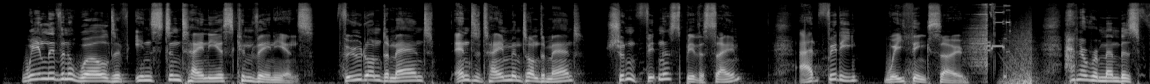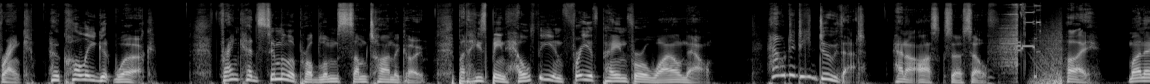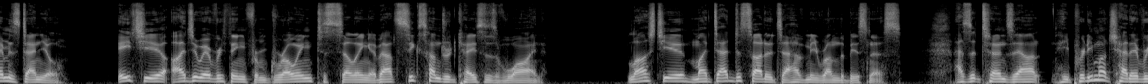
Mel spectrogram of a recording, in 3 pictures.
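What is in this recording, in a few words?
Australian English; GoLocalise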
